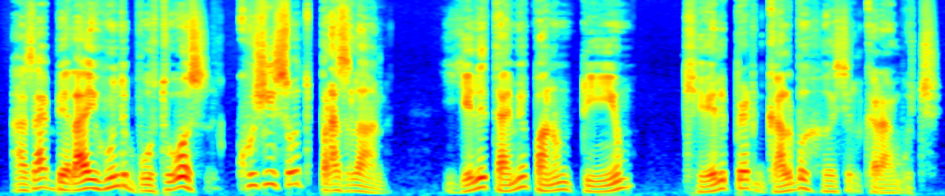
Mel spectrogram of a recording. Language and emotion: Kashmiri, happy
